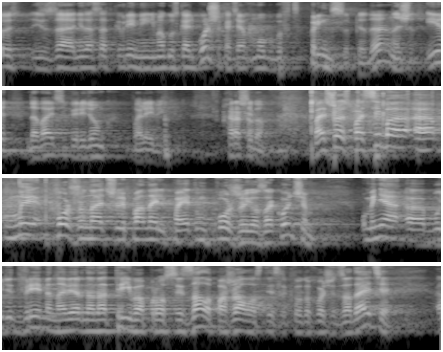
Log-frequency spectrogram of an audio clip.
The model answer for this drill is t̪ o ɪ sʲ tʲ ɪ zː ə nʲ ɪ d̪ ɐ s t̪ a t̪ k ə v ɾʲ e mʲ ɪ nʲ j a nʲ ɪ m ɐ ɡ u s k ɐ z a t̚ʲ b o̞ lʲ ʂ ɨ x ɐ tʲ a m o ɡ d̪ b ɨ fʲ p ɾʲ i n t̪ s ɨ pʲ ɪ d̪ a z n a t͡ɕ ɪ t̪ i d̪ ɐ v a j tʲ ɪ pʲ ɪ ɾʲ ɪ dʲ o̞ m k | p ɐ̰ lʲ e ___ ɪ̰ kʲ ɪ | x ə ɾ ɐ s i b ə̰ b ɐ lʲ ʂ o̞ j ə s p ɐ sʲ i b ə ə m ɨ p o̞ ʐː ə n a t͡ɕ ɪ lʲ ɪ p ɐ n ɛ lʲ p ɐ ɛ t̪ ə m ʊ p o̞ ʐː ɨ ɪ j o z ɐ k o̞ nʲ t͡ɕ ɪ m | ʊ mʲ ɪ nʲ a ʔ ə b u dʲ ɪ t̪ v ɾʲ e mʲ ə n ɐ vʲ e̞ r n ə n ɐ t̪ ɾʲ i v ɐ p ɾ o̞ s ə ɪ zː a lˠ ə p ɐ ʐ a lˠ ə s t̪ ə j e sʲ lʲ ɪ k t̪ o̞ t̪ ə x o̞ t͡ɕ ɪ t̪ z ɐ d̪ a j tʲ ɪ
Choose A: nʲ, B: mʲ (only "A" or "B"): B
